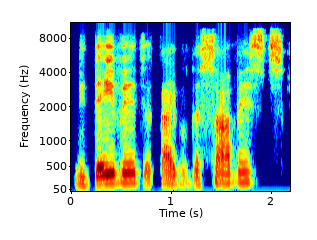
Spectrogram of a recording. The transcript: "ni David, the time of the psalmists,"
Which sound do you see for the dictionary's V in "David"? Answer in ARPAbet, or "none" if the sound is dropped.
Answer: V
